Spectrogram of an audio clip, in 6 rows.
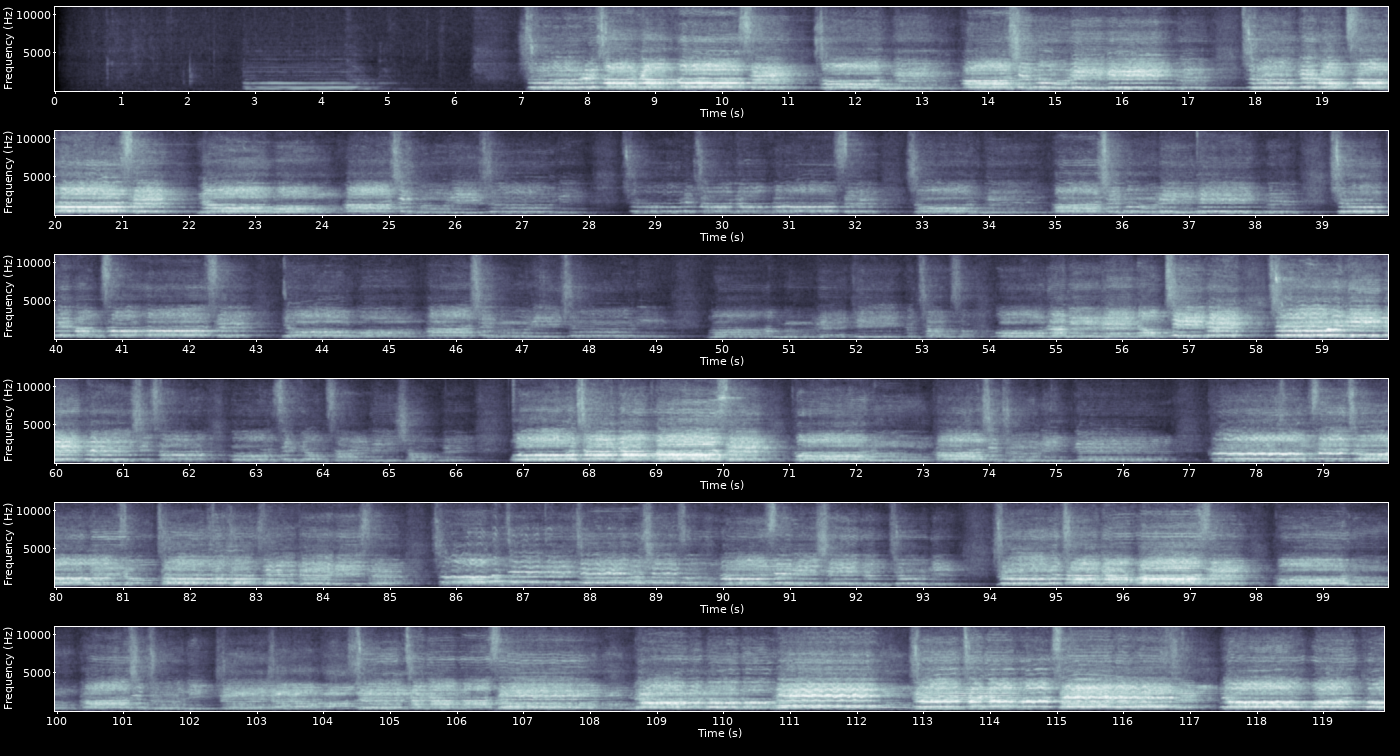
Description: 시온(주일1부) - 주를 찬양하세
찬양대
